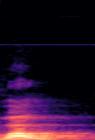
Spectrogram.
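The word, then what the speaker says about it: woe: किसी भी वर्ड के एंड में आए हुए ओ को औ बोला जाएगा। उसी प्रकार से डब्ल्यू ओ ई का वो नहीं होगा, क्या होगा प्यारे बच्चों? वाउ।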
